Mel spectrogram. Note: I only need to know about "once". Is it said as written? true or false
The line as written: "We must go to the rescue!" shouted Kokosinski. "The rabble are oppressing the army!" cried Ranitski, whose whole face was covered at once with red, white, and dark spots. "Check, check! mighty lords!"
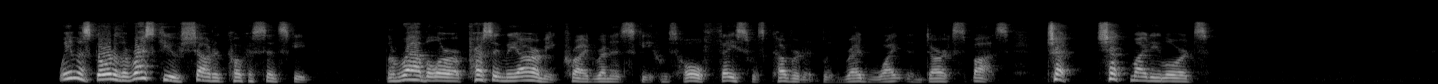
false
